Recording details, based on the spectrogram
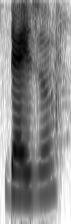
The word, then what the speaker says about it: Deja: Deja. – Spell that for me, please. – D-E-J-A.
